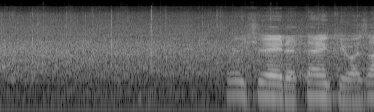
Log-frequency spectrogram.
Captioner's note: cheers and applause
